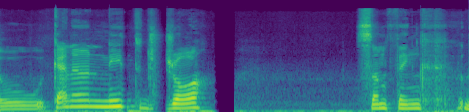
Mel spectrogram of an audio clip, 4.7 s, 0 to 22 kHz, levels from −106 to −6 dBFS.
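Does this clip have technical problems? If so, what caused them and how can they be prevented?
Yes. From 0.61 to 1.69 s the audio drags and stutters: eleven short holds break up the flow, filling about 332 ms (nearly a third of that stretch), with the longest hold lasting 142 ms. Nothing is lost, but the timing is stretched. These repeated stalls (stutter) happen because packets kept arriving late or more slowly than they were played, so the jitter buffer ran dry again and again. Each time, the receiver stretched the last sound, fading it during the longer waits, until fresh data arrived. A larger adaptive jitter buffer and a more stable network path with less congestion would prevent this.

From 2.14 to 2.38 s the audio freezes. The last sound trails off, then about 180 ms of silence follows before playback resumes exactly where it stopped, adding roughly 204 ms of delay without losing any content. 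This call audio freeze was likely caused by packets held up in transit, which left the jitter buffer empty until the delayed packets arrived. Reducing network congestion and prioritising voice traffic with QoS would prevent it.

At 4.35 s the level jumps up abruptly by about 10 dB and stays raised to the end. The sound and the background noise rise together, which points to a level change rather than anything in the source. This sudden gain jump was likely a digital gain setting applied from one sample to the next with no ramp. Smoothing every gain change over a few milliseconds would prevent it.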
